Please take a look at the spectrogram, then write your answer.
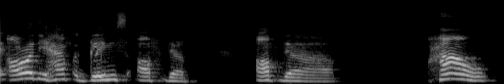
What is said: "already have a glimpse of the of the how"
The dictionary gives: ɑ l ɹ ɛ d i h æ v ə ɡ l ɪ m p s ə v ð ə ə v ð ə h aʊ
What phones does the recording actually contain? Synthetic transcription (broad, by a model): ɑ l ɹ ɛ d i h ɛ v ə ɡ l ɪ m s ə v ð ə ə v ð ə h aʊ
